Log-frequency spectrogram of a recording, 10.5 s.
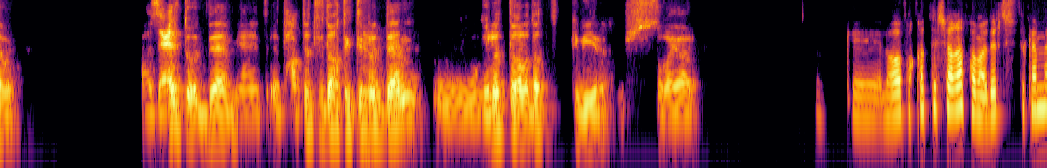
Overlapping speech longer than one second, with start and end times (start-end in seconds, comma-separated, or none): none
